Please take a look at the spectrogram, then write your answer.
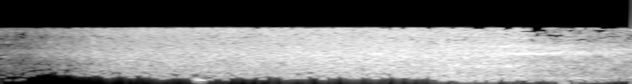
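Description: A crowd applauds in a steady, dense patter of many hands clapping, building slightly in loudness and holding strong for several seconds with no voices over it.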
